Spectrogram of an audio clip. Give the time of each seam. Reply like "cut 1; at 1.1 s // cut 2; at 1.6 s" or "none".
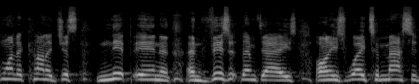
cut 1; at 2.6 s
